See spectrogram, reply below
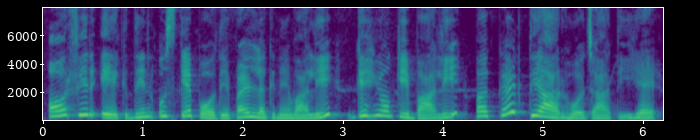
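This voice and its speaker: A woman's voice: on the high side, very animated, unhurried. A woman narrating a scripted cartoon story as a storyteller.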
